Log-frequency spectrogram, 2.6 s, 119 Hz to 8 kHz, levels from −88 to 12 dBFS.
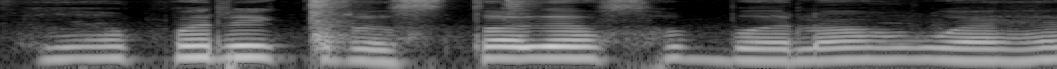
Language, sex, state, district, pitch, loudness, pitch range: Hindi, female, Jharkhand, Sahebganj, 225 Hz, -21 LUFS, 210-235 Hz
